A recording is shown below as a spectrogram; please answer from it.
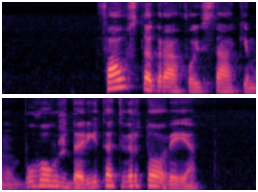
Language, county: Lithuanian, Klaipėda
